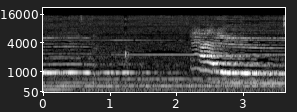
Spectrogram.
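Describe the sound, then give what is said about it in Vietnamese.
Feral cats yowl on a sloping stilt-house roof in long, tonal, drawn-out cries. Partway through, a higher yowl enters and slides downward over the lower ones. The sound stays fairly faint throughout. “Tôi chợt dùng mình khi nghe tiếng mèo hoang gọi bầy. Sau đó, không phải là một, mà là phải đến 4-5 con.”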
